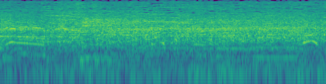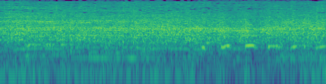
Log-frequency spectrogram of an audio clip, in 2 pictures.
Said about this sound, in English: Yes. On the ice at a Hershey Bears game. You know how, like, in the intermission, yeah, they let it, the kids come out? Yeah, they call it Mites on Ice. Mites on Ice. Right. I'm just going to play the audio here and just listen to the fans cheering.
